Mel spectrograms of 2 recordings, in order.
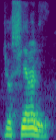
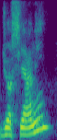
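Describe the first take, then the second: First: Josiani with a falling end, softer; settling on the name. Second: Josiani with a rising, questioning end; questioning name attempt. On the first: Trainer working out a viewer's name, soft falling Josiani. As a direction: say Josiani quietly as a settled answer. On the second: Trainer checking a viewer's name, questioning rise on Josiani. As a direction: try out Josiani as if asking. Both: Real, not acted. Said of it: "I think that's Josiani".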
